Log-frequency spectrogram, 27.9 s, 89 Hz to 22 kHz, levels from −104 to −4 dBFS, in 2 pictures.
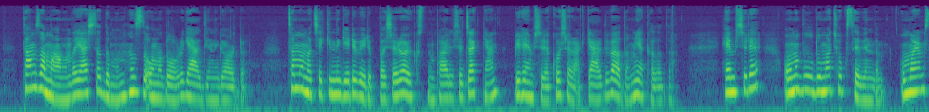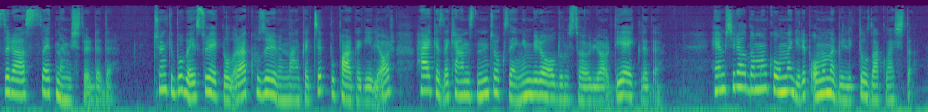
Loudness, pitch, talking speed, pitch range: -29 LUFS, 200 Hz, 130 wpm, 165-235 Hz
